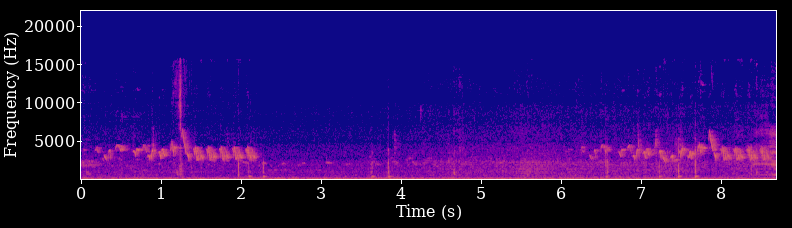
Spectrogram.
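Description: A songbird singing two fast runs of high, quickly repeated notes, one near the start and one near the end, with a few faint clicks in between.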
